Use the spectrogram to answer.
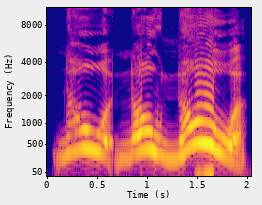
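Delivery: loud, high desperate denial; screaming no. Acted. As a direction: scream it in panic. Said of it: "I screamed".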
